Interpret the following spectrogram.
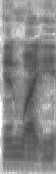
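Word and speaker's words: nyem: The word on the right there n y e m "nye".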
